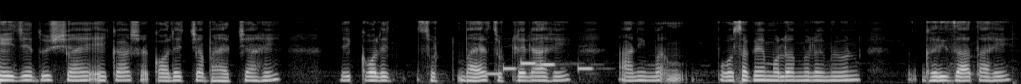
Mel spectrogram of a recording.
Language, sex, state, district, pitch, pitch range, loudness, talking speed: Marathi, female, Maharashtra, Dhule, 190 Hz, 185-195 Hz, -21 LUFS, 140 wpm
